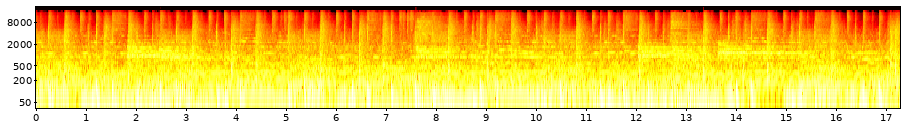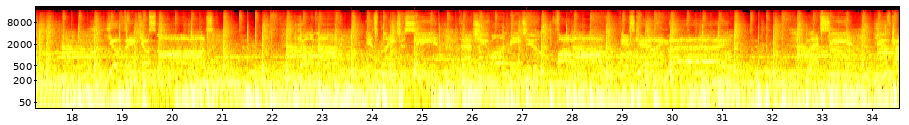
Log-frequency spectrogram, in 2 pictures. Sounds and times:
Music: 0.0 - 34.5.

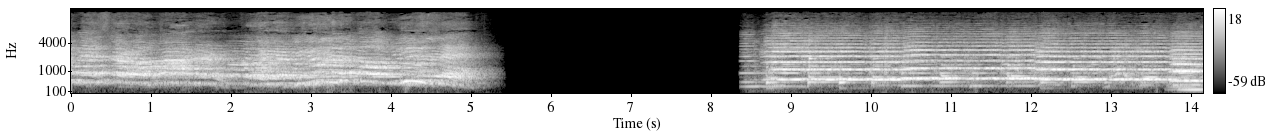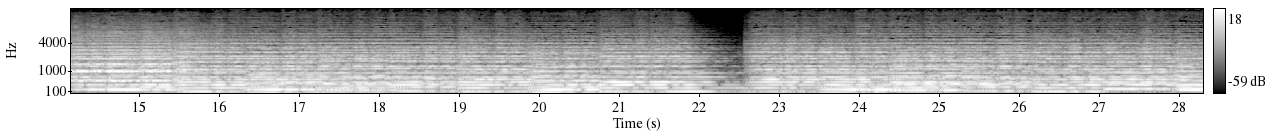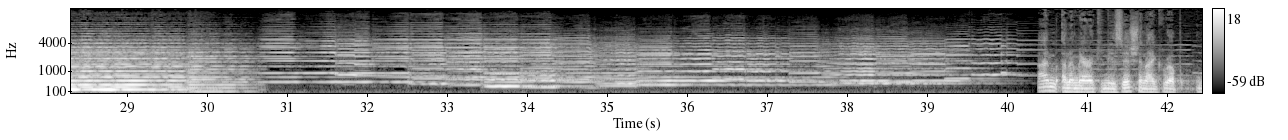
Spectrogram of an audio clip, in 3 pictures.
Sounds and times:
Violin, fiddle: 8.4 - 42.4.

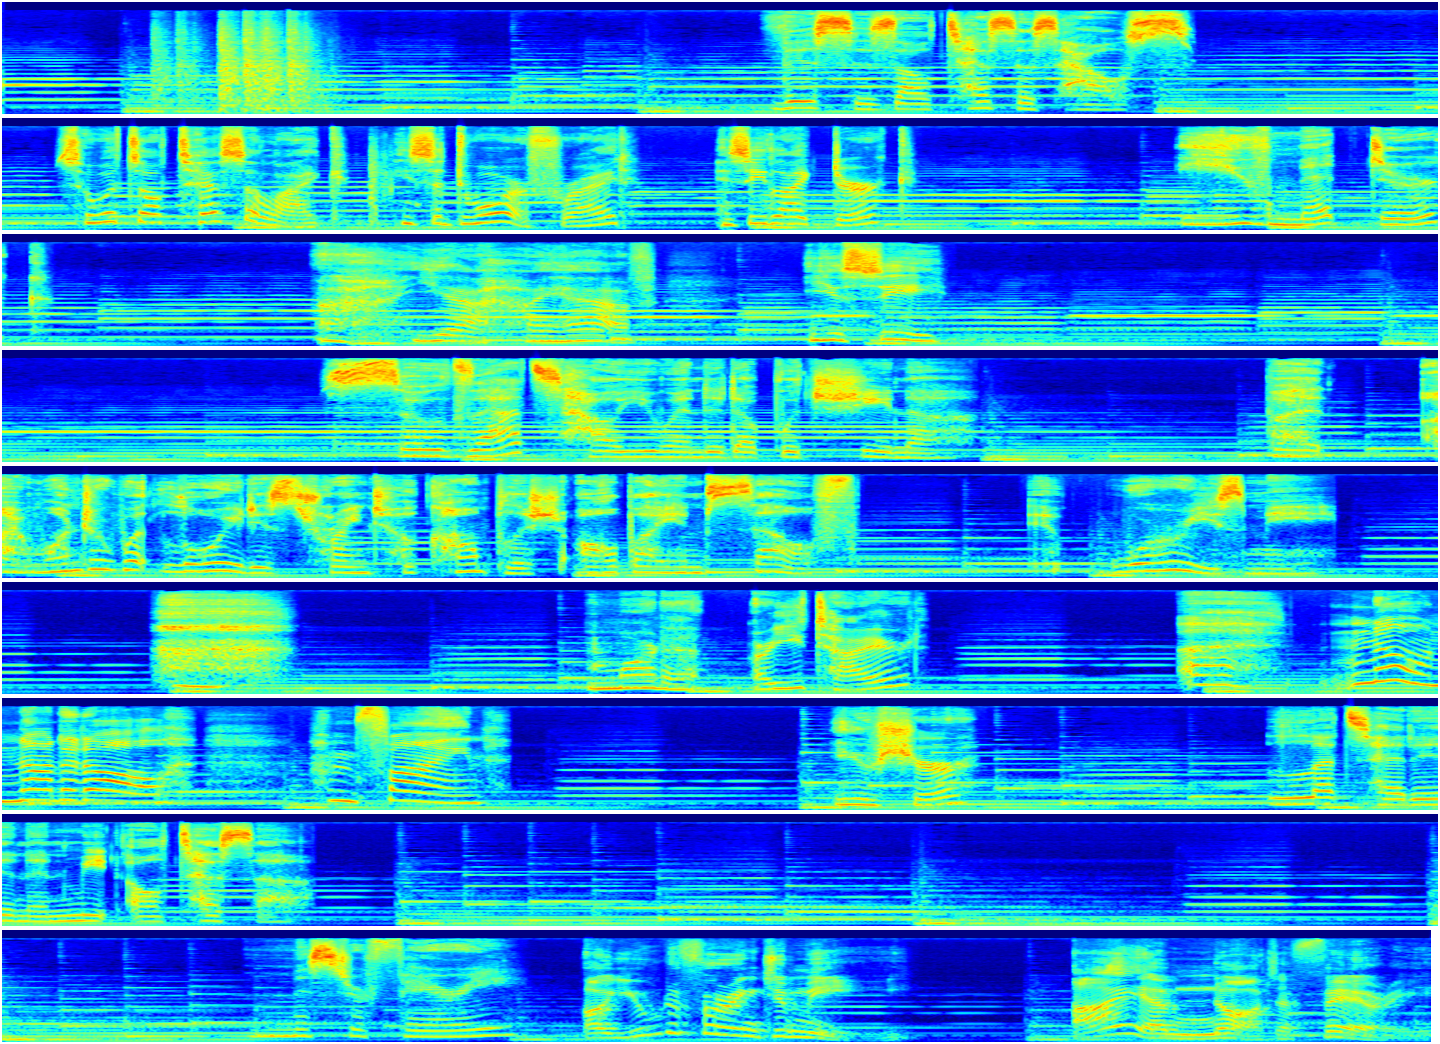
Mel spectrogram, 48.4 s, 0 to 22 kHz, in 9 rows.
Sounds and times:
Music: 0.0 - 48.4
Speech: 17.4 - 19.8, 20.9 - 24.8, 25.4 - 26.6, 31.4 - 34.2, 35.4 - 36.0, 37.1 - 38.8, 44.1 - 46.5, 47.1 - 48.4.

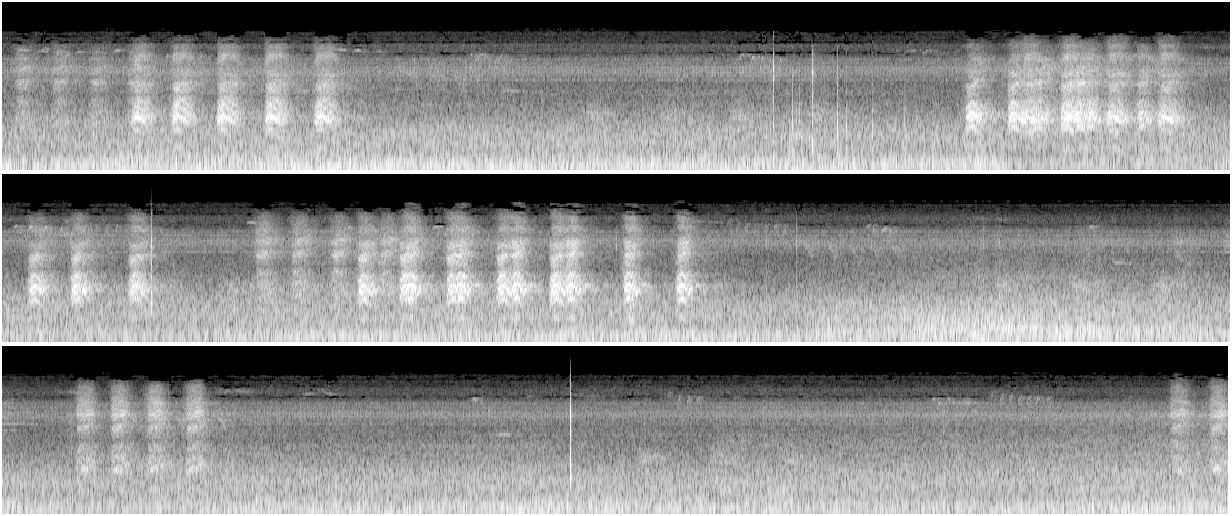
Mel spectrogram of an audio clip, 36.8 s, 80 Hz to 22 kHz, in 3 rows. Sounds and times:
Caw: 0.1 - 3.5, 5.8 - 8.3, 9.6 - 19.5, 23.0 - 24.2, 25.3 - 26.8, 30.9 - 32.6, 36.2 - 36.8.

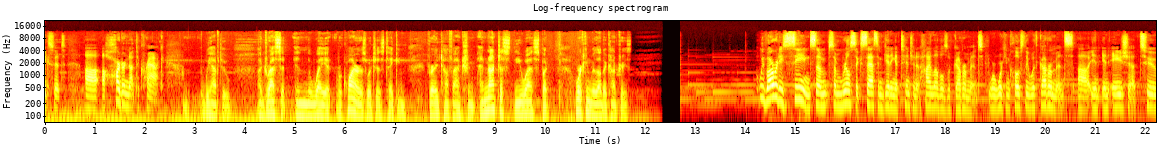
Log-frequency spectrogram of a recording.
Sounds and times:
Speech: 0.0 - 3.7, 4.3 - 11.7, 14.3 - 22.2
Music: 0.0 - 22.2.

